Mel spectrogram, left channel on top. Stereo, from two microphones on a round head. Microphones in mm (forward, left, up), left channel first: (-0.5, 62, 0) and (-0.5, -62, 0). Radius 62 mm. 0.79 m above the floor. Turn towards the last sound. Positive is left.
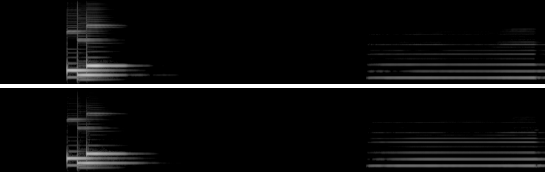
turn(degrees=75)  # may be behind; listen again after turning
